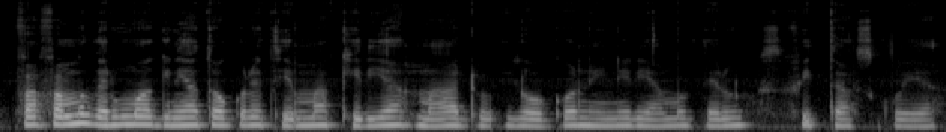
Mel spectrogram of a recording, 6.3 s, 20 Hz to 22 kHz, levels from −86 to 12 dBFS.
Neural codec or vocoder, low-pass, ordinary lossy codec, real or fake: none; none; none; real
